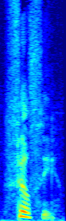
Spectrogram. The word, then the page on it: filthy: American English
